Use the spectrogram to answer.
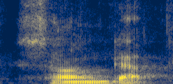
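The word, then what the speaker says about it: Śārṅga: So Shanga, it's spelt in Sanskrit in a very unique way. So there is a ra there.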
